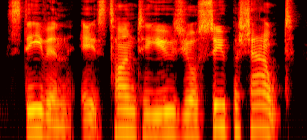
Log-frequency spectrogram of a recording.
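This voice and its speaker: Man putting on a bright, bossy little girl squirrel. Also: mid-range voice, animated, slow pace, no echo, pitched above the performer's own voice, exaggerated voice. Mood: urgent, encouraging. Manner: exclamatory, commanding.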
